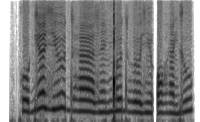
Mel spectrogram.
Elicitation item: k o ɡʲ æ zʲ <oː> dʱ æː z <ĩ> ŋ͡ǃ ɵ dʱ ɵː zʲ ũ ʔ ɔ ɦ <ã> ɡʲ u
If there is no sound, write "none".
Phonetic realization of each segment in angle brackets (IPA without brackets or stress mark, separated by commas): ɵː, ẽ, æ̃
